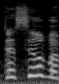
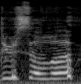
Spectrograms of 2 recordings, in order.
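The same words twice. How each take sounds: First: "Da Silva" with an open ah in "Da"; correct pronunciation. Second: "Do Silva" with a clear oh sound, as printed; misspelled version. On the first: Reader correcting the book's typo, saying "Da Silva". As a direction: say "Da Silva" properly, ah not oh. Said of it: "It's da Silva". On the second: Co-host reading the misprinted name, saying "Do Silva". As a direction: read "Do Silva" the wrong way the book spells it. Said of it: "they fucked up and they put a O". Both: Shown as a demonstration.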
